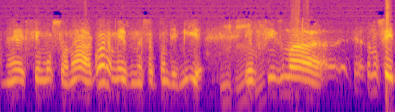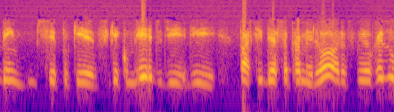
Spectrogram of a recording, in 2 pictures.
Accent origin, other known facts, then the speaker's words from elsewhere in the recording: São Paulo, Brazil; born there; Eu nasci aqui em São Paulo mesmo.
